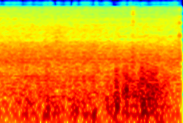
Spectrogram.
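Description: Open safari vehicle engine running during a sunrise game drive, a steady close rumble mixed with wind noise throughout, with no talking.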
